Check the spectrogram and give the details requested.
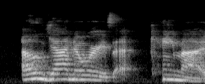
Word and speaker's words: Kama: Yeah, I was going to say Kama, but I don't know. So Kema. Okay, great. It makes perfect sense. Yep, Kema. Yeah. My parents just got creative with the pronunciation.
